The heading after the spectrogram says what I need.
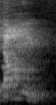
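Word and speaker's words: Dão: Dao. Les vins de Dao, prononcés Dang, proviennent du centre de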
